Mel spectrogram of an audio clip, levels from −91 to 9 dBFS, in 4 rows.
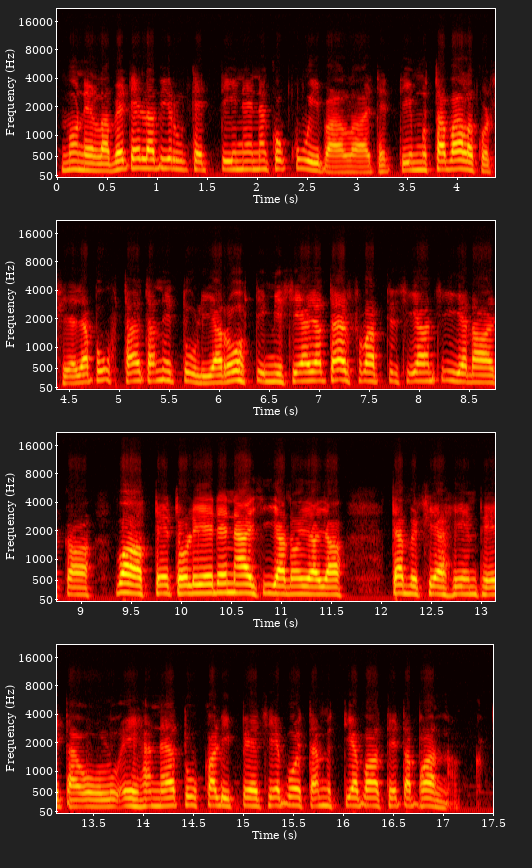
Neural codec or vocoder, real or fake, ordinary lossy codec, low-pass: none; real; none; 19.8 kHz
